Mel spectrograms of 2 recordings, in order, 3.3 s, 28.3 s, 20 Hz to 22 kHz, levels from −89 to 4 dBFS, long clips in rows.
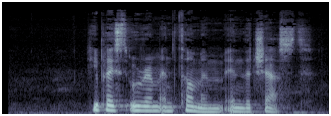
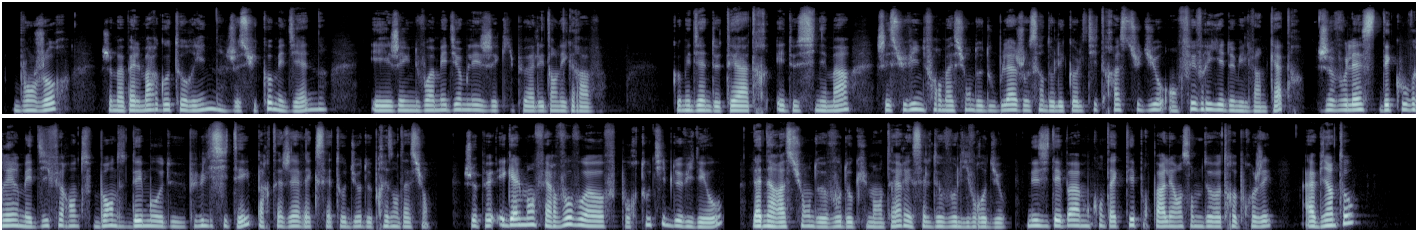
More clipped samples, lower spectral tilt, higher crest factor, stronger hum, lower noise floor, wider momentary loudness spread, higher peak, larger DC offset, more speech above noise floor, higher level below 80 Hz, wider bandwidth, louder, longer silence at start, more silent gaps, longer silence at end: neither; about the same, -4 dB/octave vs -4.5 dB/octave; about the same, 20 dB vs 22 dB; neither; second, -54 dBFS vs -68 dBFS; about the same, 7 LU vs 9 LU; second, -6 dBFS vs 0 dBFS; neither; second, 29 dB vs 45 dB; first, -52 dBFS vs -70 dBFS; second, 16 kHz vs 18.5 kHz; about the same, -25 LUFS vs -23 LUFS; first, 0.85 s vs 0.1 s; second, none vs 18.49-18.65 s, 21.36-21.52 s, 24.23-24.27 s; second, 0.2 s vs 0.6 s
